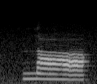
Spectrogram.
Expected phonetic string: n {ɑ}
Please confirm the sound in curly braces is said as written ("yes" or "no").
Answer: yes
